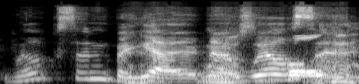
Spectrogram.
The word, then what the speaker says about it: Wilson: I was like, Wilson, but yeah. No, Wilson. The locals pronounce it with a T between the L and the S.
